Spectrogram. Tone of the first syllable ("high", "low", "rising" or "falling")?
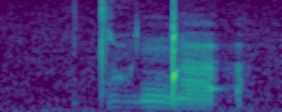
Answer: high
